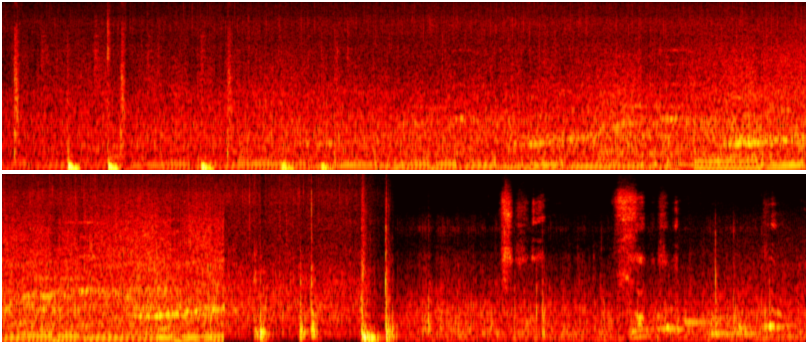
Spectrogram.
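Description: rain falling

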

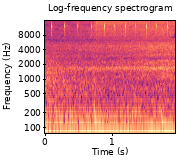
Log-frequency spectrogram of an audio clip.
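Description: car accelerating

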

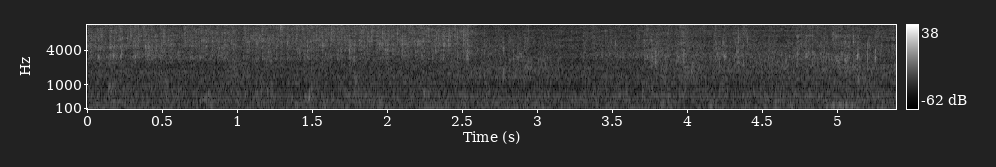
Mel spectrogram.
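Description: tap water running

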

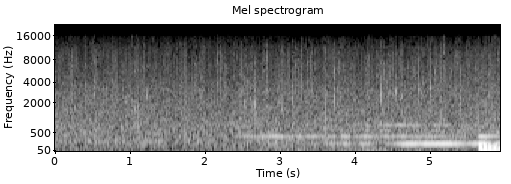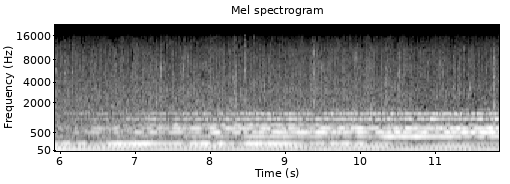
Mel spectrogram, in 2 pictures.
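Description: steady rain falling

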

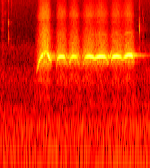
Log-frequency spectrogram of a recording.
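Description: human whistling

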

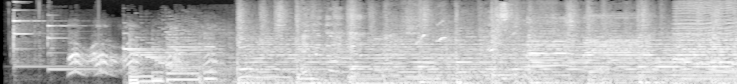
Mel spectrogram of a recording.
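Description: doorbell ringing

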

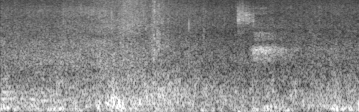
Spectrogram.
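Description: flowing river water

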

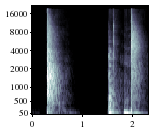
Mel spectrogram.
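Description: high five hand slap

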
